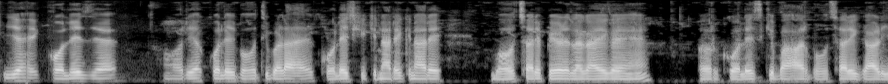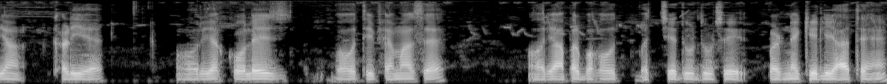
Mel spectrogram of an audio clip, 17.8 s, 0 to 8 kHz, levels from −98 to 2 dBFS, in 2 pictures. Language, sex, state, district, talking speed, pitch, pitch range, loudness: Hindi, male, Bihar, Jahanabad, 160 wpm, 95 Hz, 95-100 Hz, -19 LUFS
